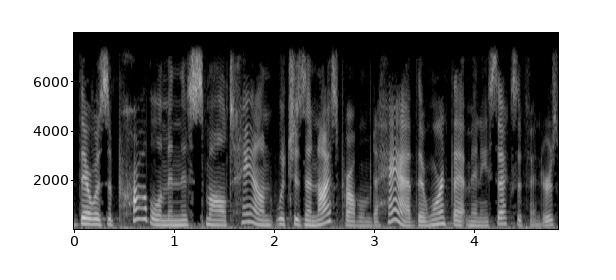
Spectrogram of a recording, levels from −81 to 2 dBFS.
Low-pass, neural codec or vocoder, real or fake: 7.2 kHz; none; real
